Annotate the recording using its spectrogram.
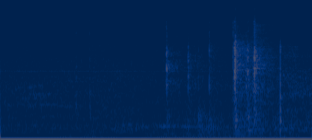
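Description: A few clicks of computer keyboard keys, one about a second in and a couple near the end, over a faint steady hiss.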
